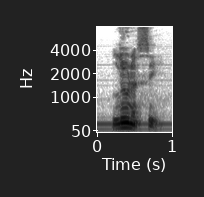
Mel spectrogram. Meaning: The state of being mad, insanity: 1. A cyclical mental disease, apparently linked to the lunar phases 2. Insanity implying legal irresponsibility
- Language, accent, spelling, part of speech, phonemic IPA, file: English, US, lunacy, noun, /ˈluː.nə.si/, En-us-lunacy.ogg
